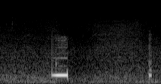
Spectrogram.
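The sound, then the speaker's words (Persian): A telephone tone signals an incoming call on a radio phone-in. One clear sustained beep is followed by a short, faint blip, with no talk. “تماس داریم، میشنویم کی است و از کجاست.”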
